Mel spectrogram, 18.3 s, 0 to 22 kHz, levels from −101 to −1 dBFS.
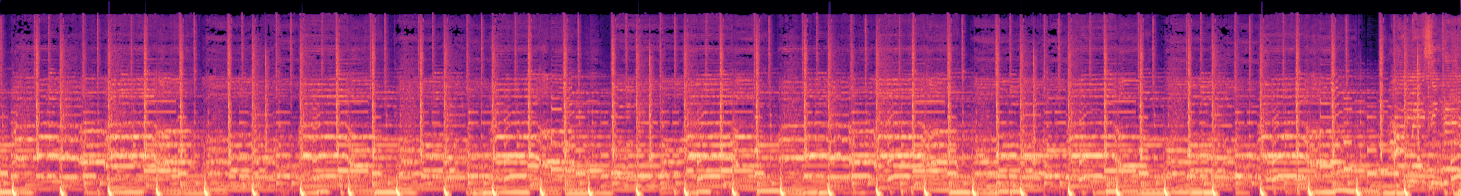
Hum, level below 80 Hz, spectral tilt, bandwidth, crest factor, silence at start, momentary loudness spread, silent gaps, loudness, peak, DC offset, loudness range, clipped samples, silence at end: none; -18 dBFS; -5.5 dB/octave; 17 kHz; 12 dB; 0 s; 4 LU; none; -12 LUFS; 0 dBFS; under 0.1%; 1 LU; under 0.1%; 0 s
